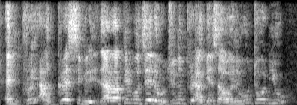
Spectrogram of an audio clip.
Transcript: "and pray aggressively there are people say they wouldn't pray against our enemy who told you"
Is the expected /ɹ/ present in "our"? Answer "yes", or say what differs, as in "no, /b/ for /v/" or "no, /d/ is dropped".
no, /w/ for /ɹ/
